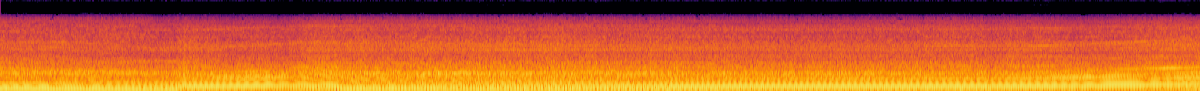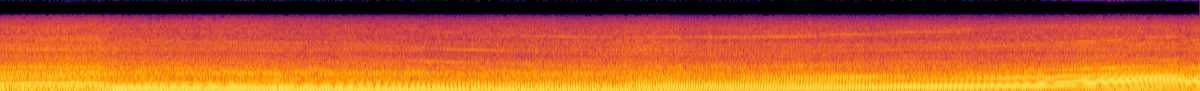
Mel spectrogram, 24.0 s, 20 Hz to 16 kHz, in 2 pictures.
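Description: Yamaha Tracer 9 GT's 890 cc three-cylinder engine heard from on board while riding: the revs drop about two seconds in, rise briefly around ten to twelve seconds, fall away for several seconds, then climb steadily as it accelerates near the end.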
